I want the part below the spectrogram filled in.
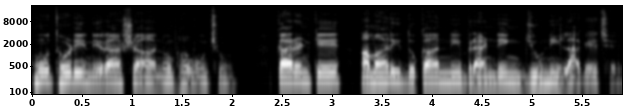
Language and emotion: Gujarati, sad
